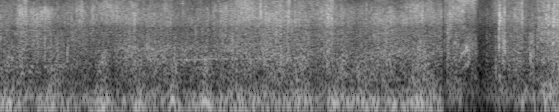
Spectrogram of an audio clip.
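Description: Wind rushes loudly during a fall through the air.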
